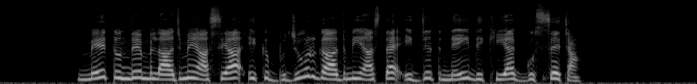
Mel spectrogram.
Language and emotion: Dogri, angry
